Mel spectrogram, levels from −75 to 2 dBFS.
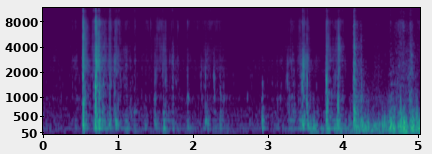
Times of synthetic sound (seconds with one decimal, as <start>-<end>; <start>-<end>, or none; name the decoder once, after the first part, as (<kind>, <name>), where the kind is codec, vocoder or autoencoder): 0.0-4.1 (vocoder, BigVGAN v2)

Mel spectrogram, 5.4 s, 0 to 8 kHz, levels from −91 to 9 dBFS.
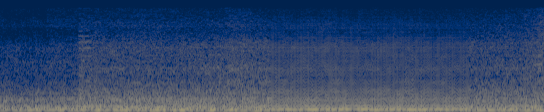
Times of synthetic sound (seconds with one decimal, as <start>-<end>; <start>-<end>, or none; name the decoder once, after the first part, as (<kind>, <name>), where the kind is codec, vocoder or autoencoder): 2.7-4.7 (vocoder, Vocos)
